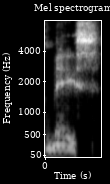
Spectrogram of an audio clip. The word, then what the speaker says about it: Maas: looks like it should be Maas, but it's actually pronounced Mace. Like Mace. Mace, like Ooh. the stuff cops spray on bad guys.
